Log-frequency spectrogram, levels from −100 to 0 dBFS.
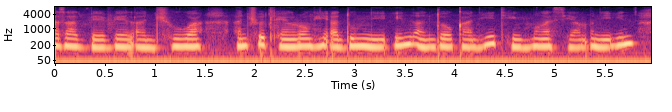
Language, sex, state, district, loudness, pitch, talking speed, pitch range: Mizo, female, Mizoram, Aizawl, -15 LUFS, 185 Hz, 200 wpm, 180-195 Hz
